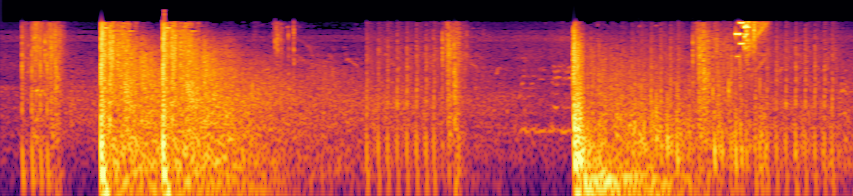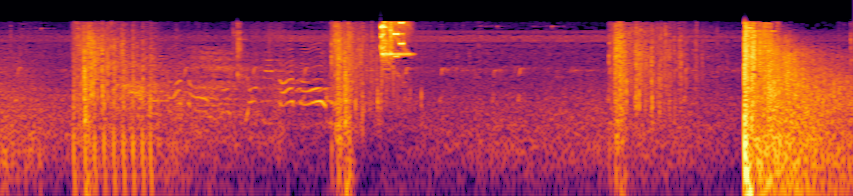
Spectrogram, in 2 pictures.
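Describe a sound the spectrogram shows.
Sniper rifle shots crack loudly and echo away.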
